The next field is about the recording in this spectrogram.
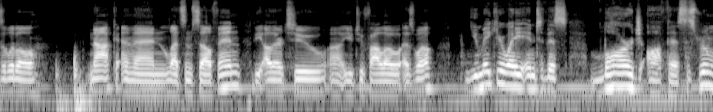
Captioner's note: knock knock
